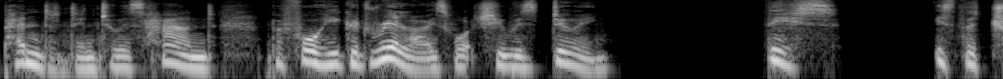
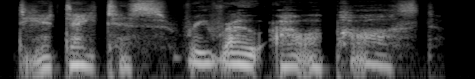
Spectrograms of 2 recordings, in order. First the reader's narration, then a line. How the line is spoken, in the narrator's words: she whispered in his ear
